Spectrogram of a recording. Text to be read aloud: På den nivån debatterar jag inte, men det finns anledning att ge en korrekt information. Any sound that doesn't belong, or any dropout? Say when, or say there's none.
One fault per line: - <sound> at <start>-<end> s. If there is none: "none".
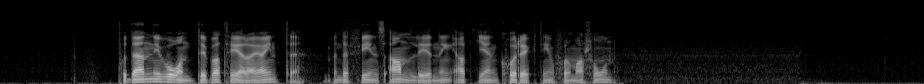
none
